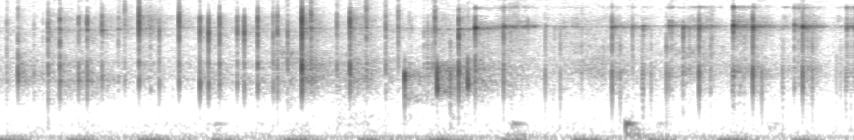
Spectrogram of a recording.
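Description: Long nails tap quickly on a small dark amber glass dropper bottle with a green paper label and its black dropper cap. The result is a rapid, uneven run of short, bright glassy clicks and taps with very little ring, over a low background rumble.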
